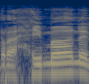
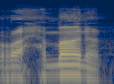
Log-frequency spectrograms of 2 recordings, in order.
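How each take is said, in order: First: A vowel is inserted between h and m. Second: The h is unvoweled, directly followed by m. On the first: The speaker calls it wrong. "റഹിമാൻ അല്ല" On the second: The speaker calls it right. "ഹാ സുക്കൂനായിട്ട് തന്നെ പറയണം"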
